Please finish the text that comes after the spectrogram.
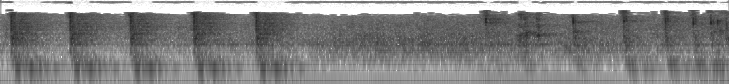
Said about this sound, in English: Henry helped Elizabeth out of the worst of the rain, handed her a fine little terrier named Patsy, which Elizabeth had insisted on bringing with her, and then knocked on the door of Webley's Inn.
